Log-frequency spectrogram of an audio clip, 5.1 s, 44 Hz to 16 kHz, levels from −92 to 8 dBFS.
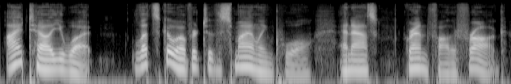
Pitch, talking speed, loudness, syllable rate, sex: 120 Hz, 175 wpm, -19 LUFS, 4.6 syllables/s, male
